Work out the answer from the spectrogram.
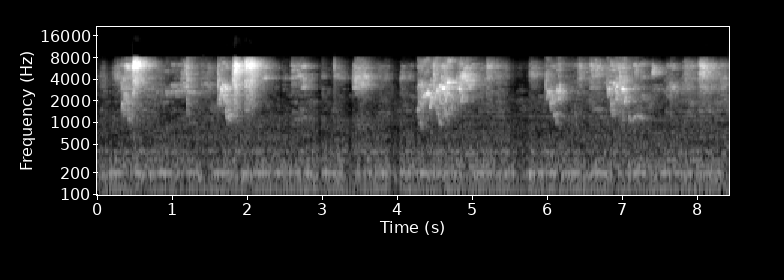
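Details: Budgie chirping and squawking, loud scratchy warbled phrases with sharp squeaks, over a faint steady low hum in the room.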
